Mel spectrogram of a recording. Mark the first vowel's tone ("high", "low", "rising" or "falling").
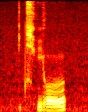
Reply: rising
